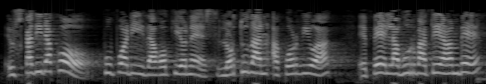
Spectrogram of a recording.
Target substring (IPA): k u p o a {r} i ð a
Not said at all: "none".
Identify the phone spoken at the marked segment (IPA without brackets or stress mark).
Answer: ɾ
